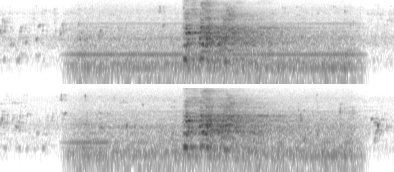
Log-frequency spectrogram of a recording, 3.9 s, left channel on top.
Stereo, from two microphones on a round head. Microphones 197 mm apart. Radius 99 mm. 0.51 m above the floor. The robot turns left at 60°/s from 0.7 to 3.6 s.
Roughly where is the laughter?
Centre.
